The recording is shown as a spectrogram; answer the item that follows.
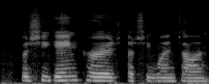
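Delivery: plain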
